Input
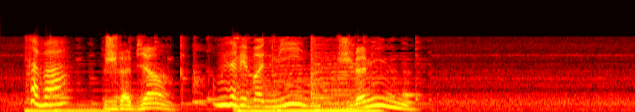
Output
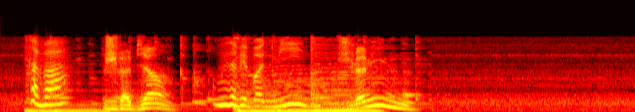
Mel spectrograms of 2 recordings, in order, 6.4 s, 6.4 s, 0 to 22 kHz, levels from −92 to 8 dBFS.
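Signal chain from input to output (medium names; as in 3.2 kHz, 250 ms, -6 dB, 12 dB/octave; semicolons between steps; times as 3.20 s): 1.34–3.51 s: peaking EQ 2.3 kHz -9 dB 0.64 oct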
